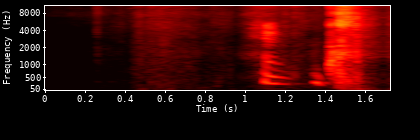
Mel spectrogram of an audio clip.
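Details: Day 3 of a head cold: quick voiced intake building up, then one sharp explosive sneeze; sneeze.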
